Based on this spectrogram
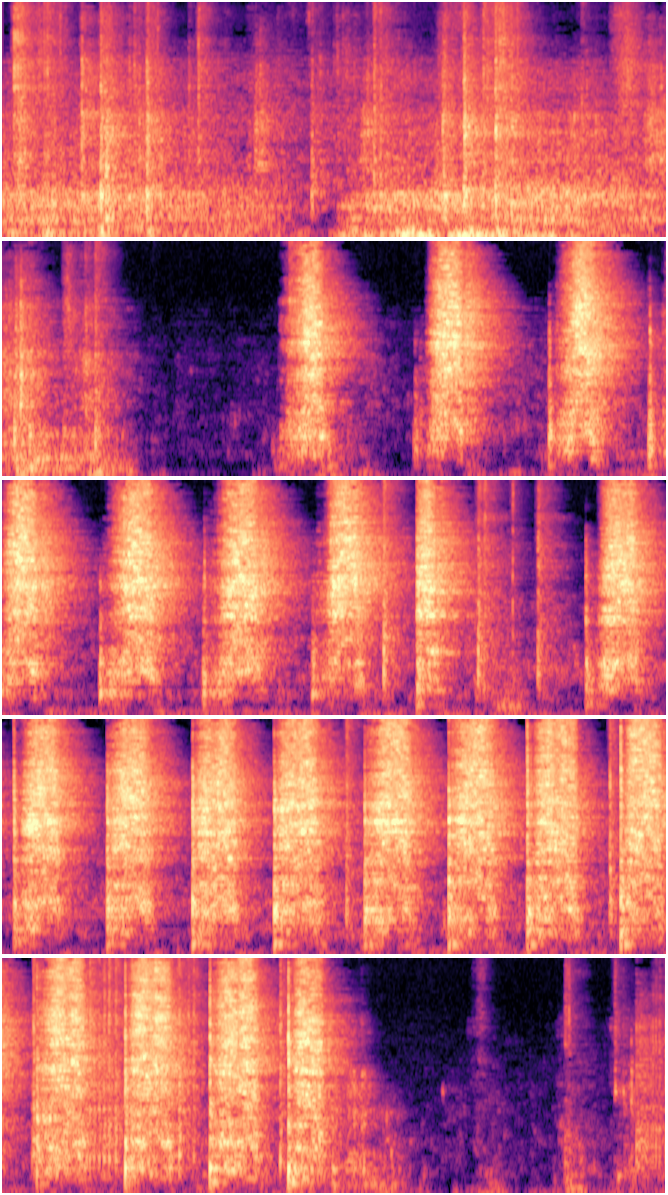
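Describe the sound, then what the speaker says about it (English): A metal hand file rasps in a steady run of about twenty rhythmic strokes, close and loud, during window tint installation on a Subaru WRX STI, following a stretch of quiet talk. "I think that file will be nice and loud for some of you guys."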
